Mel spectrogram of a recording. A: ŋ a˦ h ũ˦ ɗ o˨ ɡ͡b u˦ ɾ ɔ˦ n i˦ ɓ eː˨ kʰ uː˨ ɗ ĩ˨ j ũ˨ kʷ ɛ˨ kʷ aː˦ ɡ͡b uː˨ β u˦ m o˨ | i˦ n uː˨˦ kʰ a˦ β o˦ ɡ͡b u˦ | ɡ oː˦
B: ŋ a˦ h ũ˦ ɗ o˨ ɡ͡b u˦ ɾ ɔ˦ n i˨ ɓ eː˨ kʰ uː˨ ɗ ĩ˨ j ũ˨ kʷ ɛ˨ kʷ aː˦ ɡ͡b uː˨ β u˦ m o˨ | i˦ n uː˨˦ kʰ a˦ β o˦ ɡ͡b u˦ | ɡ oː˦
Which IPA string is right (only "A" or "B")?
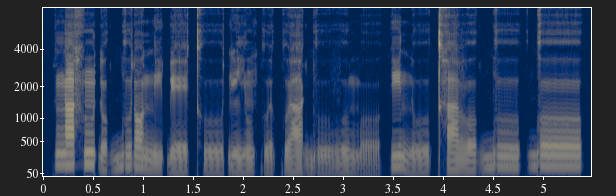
B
